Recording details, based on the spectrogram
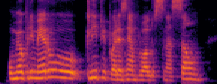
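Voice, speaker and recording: At a fairly quick pace, a woman talks in a somewhat breathy voice with ordinary pitch variation. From Brazil, interior of Rio Grande do Sul. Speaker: independent musician. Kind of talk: casual group video chat. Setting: video call.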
